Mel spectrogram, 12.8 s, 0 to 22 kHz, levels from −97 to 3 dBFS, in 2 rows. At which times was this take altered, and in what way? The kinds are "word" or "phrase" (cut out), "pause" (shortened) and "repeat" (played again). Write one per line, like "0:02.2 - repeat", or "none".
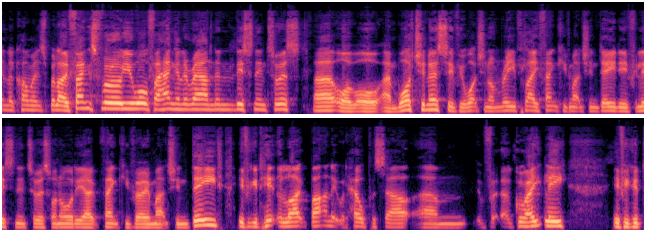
0:03.1 - pause
0:05.7 - word
0:08.7 - pause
